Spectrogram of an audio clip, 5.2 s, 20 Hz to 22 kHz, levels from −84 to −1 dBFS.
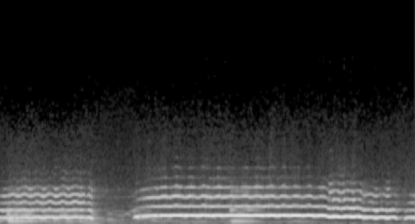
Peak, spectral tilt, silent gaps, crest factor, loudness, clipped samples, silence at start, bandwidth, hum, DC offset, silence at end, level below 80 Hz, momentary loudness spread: -2 dBFS; -1.5 dB/octave; none; 12 dB; -13 LUFS; under 0.1%; 0 s; 9.4 kHz; none; under 0.1%; 0 s; -42 dBFS; 6 LU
